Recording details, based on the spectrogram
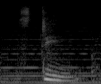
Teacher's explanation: English sounds such as p, t, ka, when pronounced in initial position, are aspirated as in p, t, k, as in words like power, 10, kite. But immediately following initial S, they are without aspiration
